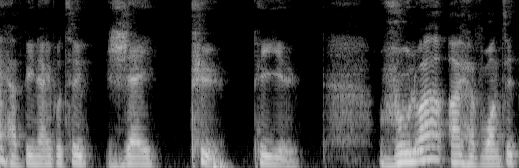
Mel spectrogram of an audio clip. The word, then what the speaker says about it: pu: Okay, so our first group of irregulars, okay, are verbs which are going to end in the sound U, U.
